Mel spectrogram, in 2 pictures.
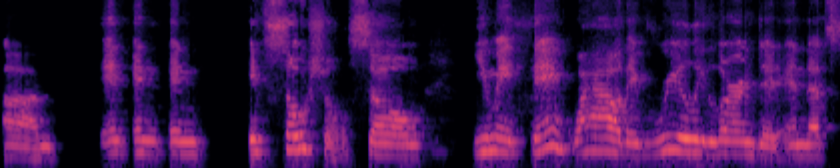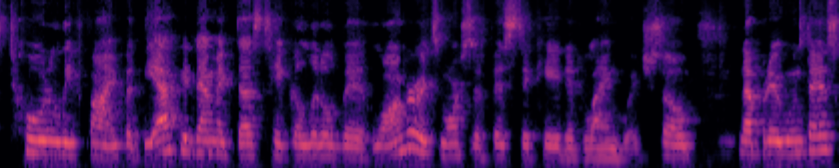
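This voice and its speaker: A woman with a Spanish accent at a moderate pace, with ordinary pitch variation. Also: medium pitch for a woman. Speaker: school principal. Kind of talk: bilingual presentation for parents. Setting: online virtual presentation.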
